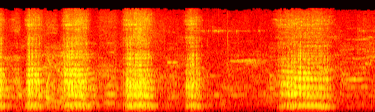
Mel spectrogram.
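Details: {'text': 'Old female jaguar at a Japanese zoo, Higashiyama Zoo, uttering four or five raspy, breathy grunts, separated by short pauses, the last drawn out and slightly wavering.'}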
